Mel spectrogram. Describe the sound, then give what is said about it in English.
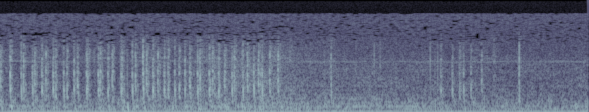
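World War I anti-aircraft fire: a dense, unbroken stream of rapid bangs at a steady loud level over a low rumble, thinning slightly in the second half, with no voices. “The sound of anti-aircraft fire.”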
